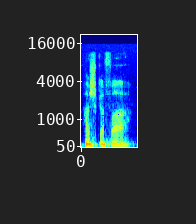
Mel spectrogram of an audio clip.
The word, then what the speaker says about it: hashkafa: not solos scriptor Caleb it's not worldview it's hashkafa a Hasa okay I'm sorry hashkafa yes but how does he spell that uh h a s h k a f a hashkafa um but yeah he's taking that that's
